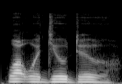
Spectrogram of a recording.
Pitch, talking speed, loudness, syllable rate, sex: 115 Hz, 195 wpm, -16 LUFS, 3.8 syllables/s, male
